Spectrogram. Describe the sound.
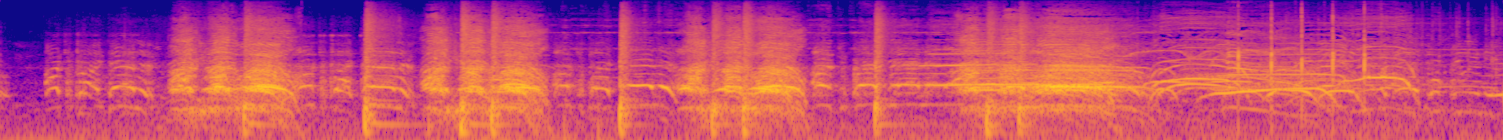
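Occupy Dallas protest crowd chanting in loud, rhythmic bursts of shouted phrases, many voices together, with brief gaps between chants and a continuous crowd noise underneath.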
